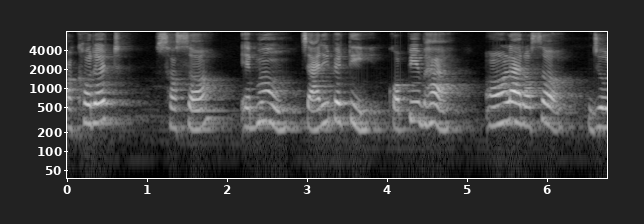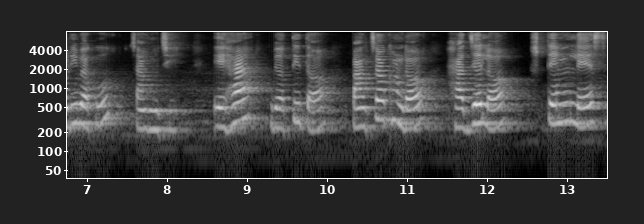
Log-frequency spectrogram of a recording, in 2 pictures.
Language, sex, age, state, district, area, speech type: Odia, female, 30-45, Odisha, Khordha, rural, read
